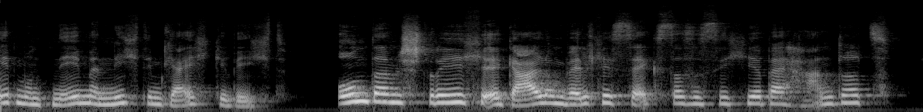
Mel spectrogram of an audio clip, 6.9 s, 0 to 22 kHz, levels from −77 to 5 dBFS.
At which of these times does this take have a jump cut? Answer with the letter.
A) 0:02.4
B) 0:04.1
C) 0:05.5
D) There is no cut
D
